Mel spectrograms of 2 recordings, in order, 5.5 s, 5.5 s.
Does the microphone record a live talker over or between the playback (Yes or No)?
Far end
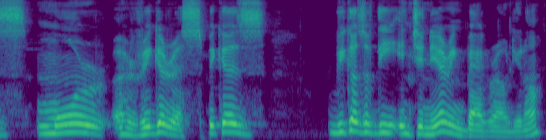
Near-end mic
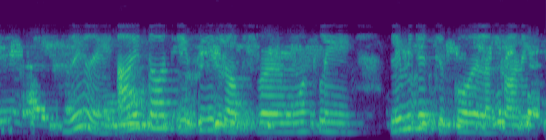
Yes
